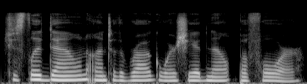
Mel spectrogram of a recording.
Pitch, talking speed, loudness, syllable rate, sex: 185 Hz, 235 wpm, -16 LUFS, 5.1 syllables/s, female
